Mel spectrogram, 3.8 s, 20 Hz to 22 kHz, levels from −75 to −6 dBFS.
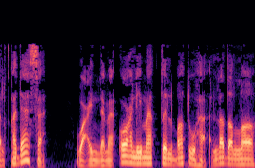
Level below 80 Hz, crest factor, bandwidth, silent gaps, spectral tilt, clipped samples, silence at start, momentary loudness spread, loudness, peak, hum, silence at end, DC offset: -36 dBFS; 16 dB; 8.8 kHz; none; -5.5 dB/octave; under 0.1%; 0 s; 6 LU; -17 LUFS; -2 dBFS; none; 0 s; under 0.1%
